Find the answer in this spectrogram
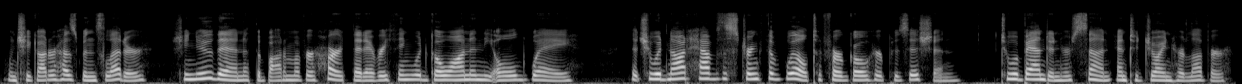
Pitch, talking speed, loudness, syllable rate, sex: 205 Hz, 220 wpm, -18 LUFS, 5.4 syllables/s, female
